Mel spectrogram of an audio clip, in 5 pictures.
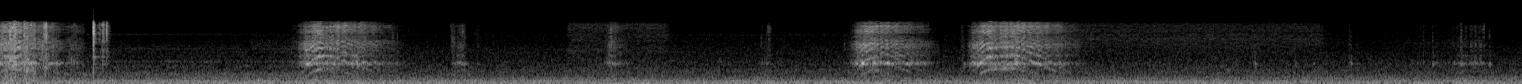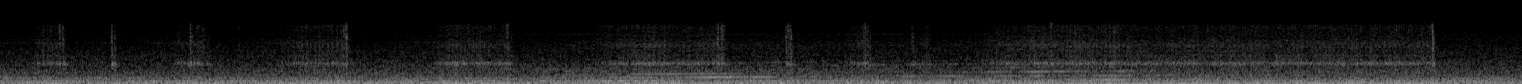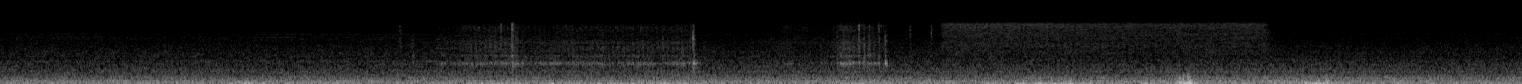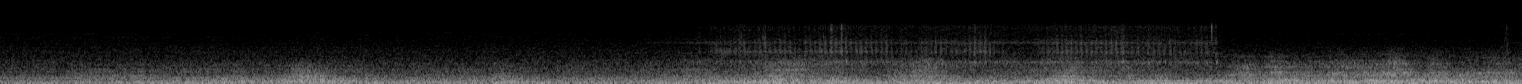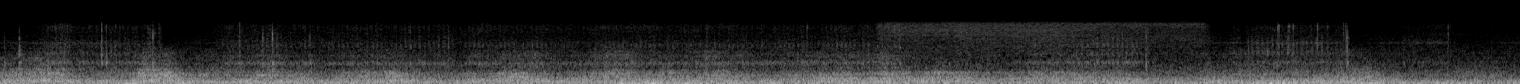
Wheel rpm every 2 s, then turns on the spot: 30, 30, 0, 0, 20, 30, 0, 10, 10, 10, 10, 0, 10, 30, 20, 0, 0, 10, 20, 10, 0, 0, 0, 0, 0, 0, 10, 20, 20, 0, 10, 10, 20, 20, 30, 10, 10, 10.
14-16 18-22 24-30 34-40 52-58 60-74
